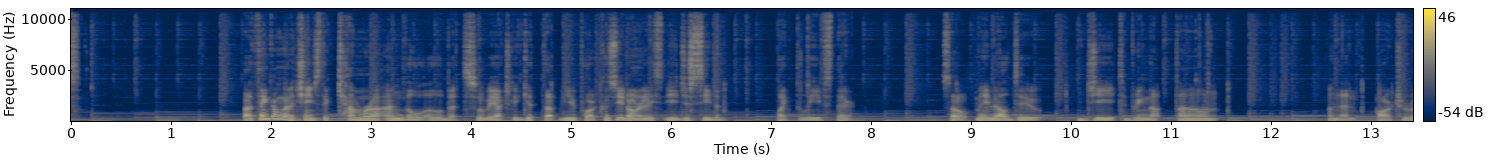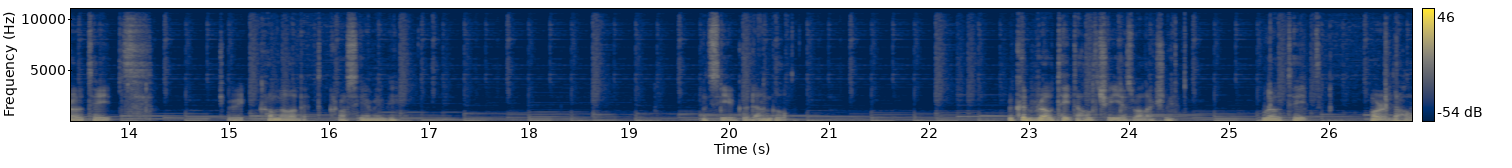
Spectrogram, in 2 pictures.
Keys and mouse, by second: 4.5 middle click, 5.9-6.3 middle drag, 7.1 click, 7.8-8.6 middle drag, 9.7 g, 11.3-12.7 middle drag, 12.8 r, 13.9-15.1 middle drag, 15.2 g, 17.8-19.0 middle drag, 19.6-22.4 middle drag, 23.4 middle click, 24.3 click, 25.0 r.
